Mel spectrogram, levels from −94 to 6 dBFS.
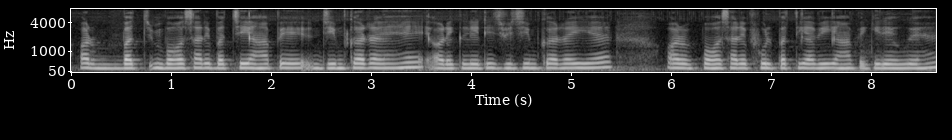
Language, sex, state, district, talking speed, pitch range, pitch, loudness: Hindi, female, Bihar, Muzaffarpur, 210 wpm, 200-210 Hz, 205 Hz, -25 LUFS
